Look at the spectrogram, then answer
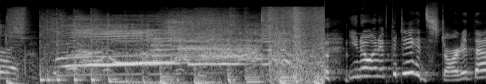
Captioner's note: screaming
